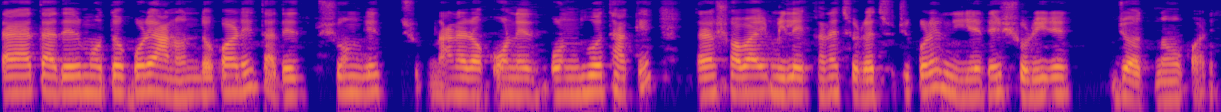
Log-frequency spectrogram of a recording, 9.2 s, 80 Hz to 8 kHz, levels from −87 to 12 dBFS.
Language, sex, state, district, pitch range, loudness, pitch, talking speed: Bengali, female, West Bengal, Jalpaiguri, 165-180 Hz, -19 LUFS, 170 Hz, 150 wpm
